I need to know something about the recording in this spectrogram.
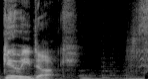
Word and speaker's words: geoduck: No, it's called gooey duck.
